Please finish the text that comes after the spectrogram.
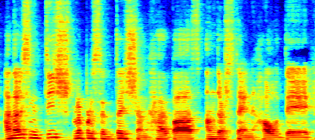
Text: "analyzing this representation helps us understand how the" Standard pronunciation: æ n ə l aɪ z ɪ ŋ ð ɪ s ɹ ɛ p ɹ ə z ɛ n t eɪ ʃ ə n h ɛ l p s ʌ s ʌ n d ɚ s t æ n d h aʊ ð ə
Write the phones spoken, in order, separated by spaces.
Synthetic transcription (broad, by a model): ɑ n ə l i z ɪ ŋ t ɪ ʃ ɹ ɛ p ɹ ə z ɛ n t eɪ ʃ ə n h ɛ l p ʌ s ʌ n d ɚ s t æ n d h aʊ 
